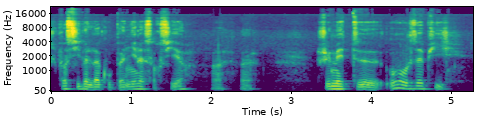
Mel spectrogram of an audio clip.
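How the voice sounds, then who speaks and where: A man at a medium pitch talks in a monotone, flat intonation, neither fast nor slow. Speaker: gaming youtuber. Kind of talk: gameplay commentary. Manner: hesitant, many fillers.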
